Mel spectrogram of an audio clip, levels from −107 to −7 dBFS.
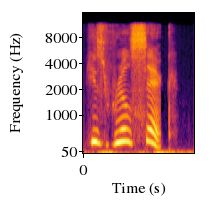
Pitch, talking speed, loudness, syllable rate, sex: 285 Hz, 160 wpm, -15 LUFS, 3.3 syllables/s, female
